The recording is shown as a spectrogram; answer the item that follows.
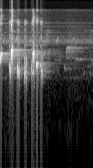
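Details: Caged bulbul kept as a decoy bird for trapping, giving one quick bubbly phrase of about seven warbled notes, each falling and rising, packed into roughly one second. A few faint, thin trailing notes follow in near silence.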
